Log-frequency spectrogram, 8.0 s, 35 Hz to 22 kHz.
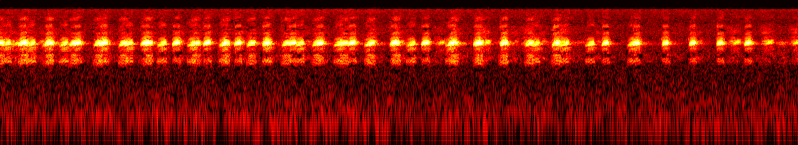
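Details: Late June 2023 rice paddy frogs in Taihaku Ward, Sendai, Japan, giving distinct, clicky pulsed notes at roughly four per second, rhythmic at first and then more irregular with short gaps.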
